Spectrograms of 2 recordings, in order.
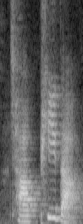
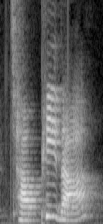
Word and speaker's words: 잡히다: 잡히다. And the next one is meo-ki-da, meo-ki-da, meo-ki-da. And it means to be eaten or to work or to be effective. Again, 잡히다, 잡히다, the p sound.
